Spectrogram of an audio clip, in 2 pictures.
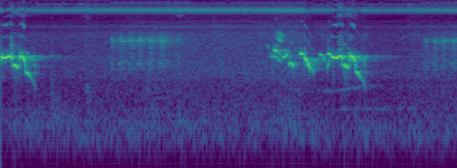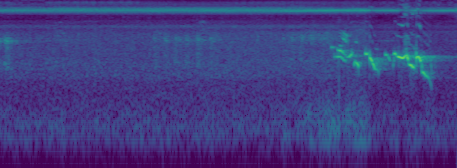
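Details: Black-naped oriole repeating fluty, tumbling whistled phrases three times, roughly every three to four seconds, with soft buzzy background noise and a steady high electronic tone between phrases.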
